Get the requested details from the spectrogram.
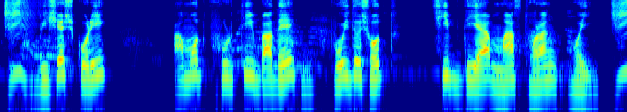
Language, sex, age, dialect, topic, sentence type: Bengali, male, 18-24, Rajbangshi, agriculture, statement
